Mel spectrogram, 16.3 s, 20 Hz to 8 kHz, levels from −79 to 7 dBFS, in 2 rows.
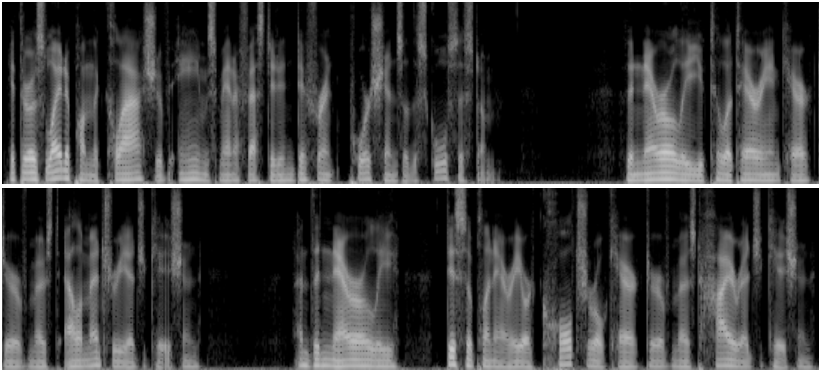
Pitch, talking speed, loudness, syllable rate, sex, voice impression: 90 Hz, 130 wpm, -20 LUFS, 5.4 syllables/s, male, masculine, adult-like, tensed, slightly dark, clear, fluent, intellectual, calm, reassuring, slightly kind, modest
